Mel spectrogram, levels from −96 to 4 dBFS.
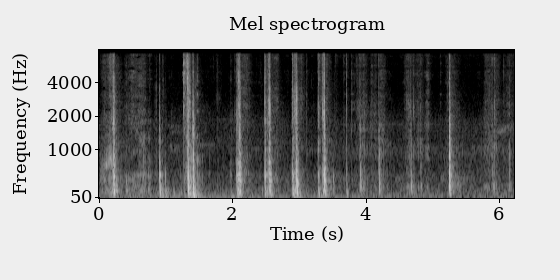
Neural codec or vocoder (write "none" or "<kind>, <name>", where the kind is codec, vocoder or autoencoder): none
